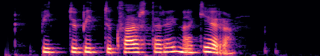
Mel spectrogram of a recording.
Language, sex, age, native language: Icelandic, female, 40-49, Icelandic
